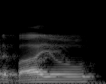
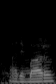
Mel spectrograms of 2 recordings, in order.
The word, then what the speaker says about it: Adebayo: not only the Peacemaker Adebayo, the Hmm.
